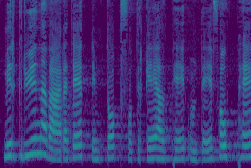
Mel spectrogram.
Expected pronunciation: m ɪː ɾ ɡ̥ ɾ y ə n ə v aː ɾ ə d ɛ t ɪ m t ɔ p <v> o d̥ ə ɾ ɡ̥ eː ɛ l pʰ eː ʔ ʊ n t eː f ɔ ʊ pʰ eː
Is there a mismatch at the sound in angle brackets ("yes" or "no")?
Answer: yes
